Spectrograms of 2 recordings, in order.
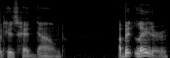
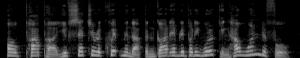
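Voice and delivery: put-on bright, much higher girl's voice; cheerful girl voice; 11 semitones higher than usual. A narrator's reading. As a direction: gush to Papa. Daughter greets father.

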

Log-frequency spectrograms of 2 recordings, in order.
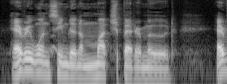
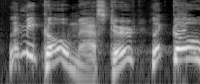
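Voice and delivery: put-on high, loud teen protest; crying out; 5 dB louder than usual. A narrator's reading. Lincoln to the master from the headlock, crying out. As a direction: plead loudly, voice shooting up. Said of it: "Lincoln cried".

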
